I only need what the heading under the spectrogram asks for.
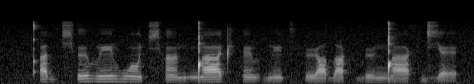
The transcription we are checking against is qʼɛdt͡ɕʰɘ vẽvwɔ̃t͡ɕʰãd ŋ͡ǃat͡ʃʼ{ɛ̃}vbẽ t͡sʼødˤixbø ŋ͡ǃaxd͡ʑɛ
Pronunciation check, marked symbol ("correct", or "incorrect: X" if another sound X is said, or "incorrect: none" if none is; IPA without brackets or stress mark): correct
